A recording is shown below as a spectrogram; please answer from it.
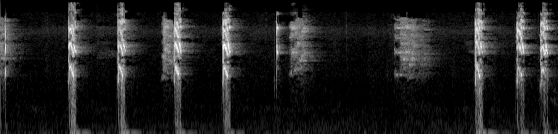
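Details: A lovebird calls for its companions with a string of piercing, clipped shrieks roughly every half to one second, broken by a softer hissing buzz midway.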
